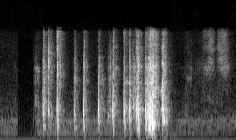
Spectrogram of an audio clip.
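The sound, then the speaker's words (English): A deck of cards being shuffled during a card reading, a rapid run of crisp riffling flutters and taps lasting about two seconds, ending with a soft settling rustle. “My shuffling is, the more I do it, the better I get, but it's really taken a while for me to get good at this.”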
